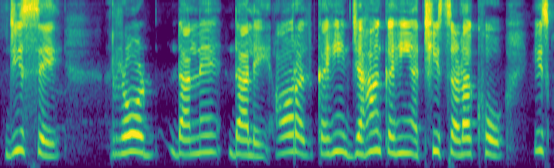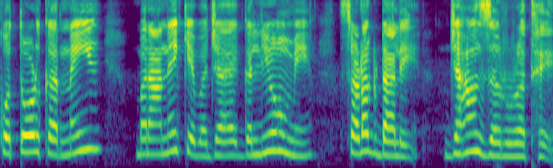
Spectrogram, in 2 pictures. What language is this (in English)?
Urdu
